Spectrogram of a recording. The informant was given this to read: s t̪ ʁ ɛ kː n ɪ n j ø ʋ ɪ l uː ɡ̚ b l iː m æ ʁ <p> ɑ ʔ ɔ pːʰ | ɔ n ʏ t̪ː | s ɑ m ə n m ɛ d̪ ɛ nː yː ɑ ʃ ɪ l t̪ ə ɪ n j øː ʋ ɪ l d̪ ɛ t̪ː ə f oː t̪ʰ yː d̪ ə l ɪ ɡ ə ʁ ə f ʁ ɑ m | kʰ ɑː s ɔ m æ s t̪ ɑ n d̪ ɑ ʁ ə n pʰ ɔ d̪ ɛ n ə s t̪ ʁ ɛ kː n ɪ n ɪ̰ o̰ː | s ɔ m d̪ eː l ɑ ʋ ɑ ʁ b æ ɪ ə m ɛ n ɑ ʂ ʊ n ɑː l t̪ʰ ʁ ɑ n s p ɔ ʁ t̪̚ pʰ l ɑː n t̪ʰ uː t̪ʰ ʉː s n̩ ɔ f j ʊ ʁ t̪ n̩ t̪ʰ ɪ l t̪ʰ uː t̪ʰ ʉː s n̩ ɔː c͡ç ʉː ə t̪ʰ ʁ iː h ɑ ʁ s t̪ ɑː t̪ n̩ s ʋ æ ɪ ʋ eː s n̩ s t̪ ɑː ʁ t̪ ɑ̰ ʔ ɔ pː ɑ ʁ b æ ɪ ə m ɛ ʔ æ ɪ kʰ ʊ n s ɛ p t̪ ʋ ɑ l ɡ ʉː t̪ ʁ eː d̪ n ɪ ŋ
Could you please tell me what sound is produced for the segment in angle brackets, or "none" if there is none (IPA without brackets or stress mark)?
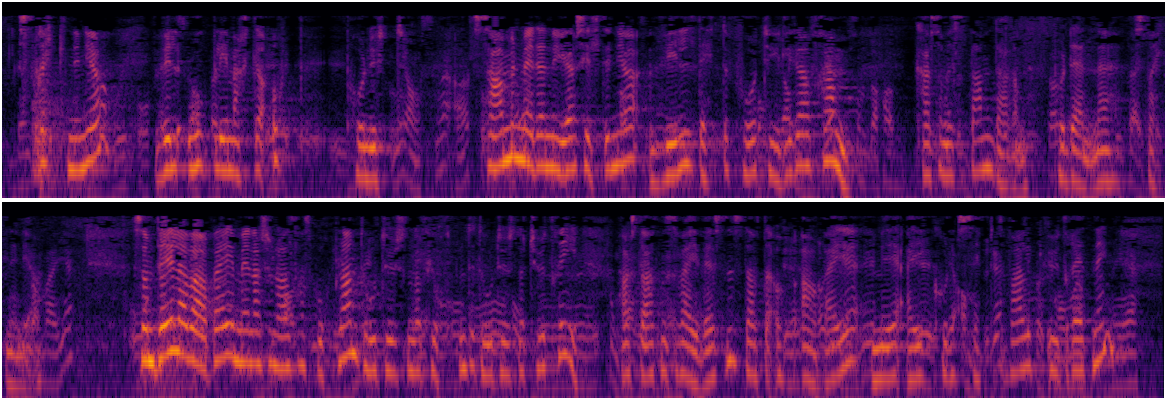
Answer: k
